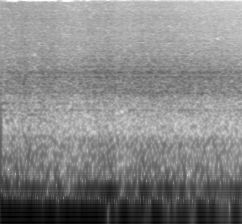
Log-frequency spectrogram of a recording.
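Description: Sustained deep electronic bass drone from a DJ remix, with a hiss above it and no beat or vocal, beginning to fade near the end.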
